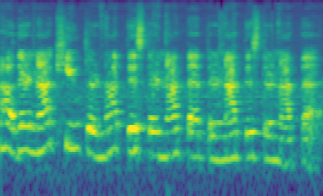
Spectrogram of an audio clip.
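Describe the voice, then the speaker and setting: Noticeable background noise behind a woman's voice. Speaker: beauty and lifestyle vlogger. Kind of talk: casual advice vlog rant. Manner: casual, conversational slang.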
